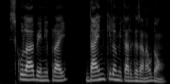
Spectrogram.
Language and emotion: Bodo, neutral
